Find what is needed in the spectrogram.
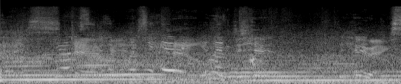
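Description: A car engine running close by at a steady pitch. Its note drops away about two seconds in and returns shortly after.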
